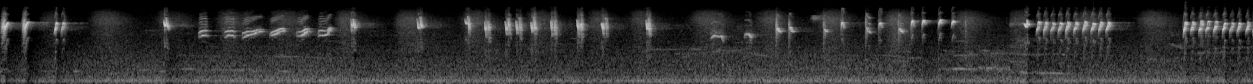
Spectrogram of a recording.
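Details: Konin, or kolibri ninja, singing as masteran training audio: a long lively medley of high chirps, slurred twitters and stuttering notes, with dense rapid trills near the end.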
